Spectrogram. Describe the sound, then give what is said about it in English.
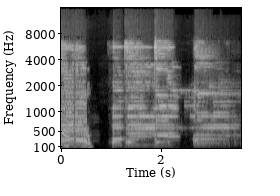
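A guitar strummed in several loud, ringing chords with a bright, effected tone, each chord sustaining before a brief pause and the next strum; no voices. “Well, yeah, I can I can strum it a little bit.”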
